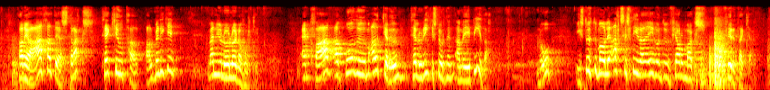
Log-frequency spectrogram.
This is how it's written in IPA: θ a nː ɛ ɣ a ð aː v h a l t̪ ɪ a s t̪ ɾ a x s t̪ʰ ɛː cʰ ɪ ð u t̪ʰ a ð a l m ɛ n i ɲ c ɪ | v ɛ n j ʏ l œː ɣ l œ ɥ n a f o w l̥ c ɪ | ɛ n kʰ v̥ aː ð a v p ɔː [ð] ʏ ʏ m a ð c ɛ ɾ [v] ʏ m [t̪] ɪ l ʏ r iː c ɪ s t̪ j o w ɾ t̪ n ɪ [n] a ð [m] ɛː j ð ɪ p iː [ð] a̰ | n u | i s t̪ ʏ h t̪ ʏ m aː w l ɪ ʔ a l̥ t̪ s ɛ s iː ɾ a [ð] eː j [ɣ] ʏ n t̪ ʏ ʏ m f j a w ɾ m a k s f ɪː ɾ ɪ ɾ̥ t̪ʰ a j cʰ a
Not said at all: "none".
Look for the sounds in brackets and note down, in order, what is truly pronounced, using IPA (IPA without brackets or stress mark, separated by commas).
ð, ð, t̪ʰ, n, m, ð, ð, ɣ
